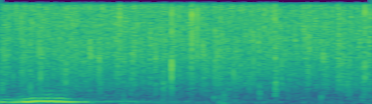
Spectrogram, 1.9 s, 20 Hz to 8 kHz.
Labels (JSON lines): {"label": "biophony", "recorder": "SoundTrap 300"}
